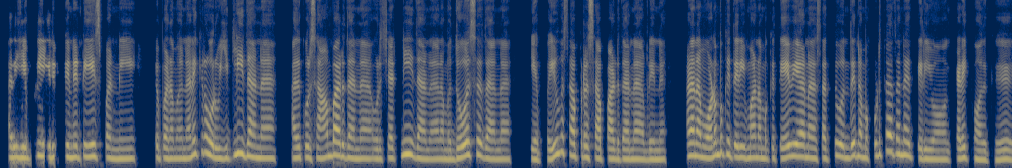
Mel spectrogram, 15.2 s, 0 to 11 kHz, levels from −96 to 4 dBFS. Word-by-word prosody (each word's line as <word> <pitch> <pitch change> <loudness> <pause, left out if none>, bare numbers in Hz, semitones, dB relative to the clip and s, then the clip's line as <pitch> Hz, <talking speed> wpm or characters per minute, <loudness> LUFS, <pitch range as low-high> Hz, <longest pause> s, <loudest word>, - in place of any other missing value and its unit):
அது 210 +1 +2
எப்படி 235 +6 -1
இருக்குன்னு 220 0 +1
டேஸ்ட் 230 0 +2
பண்ணி, 190 -1 0 0.4
இப்ப 205 0 -2
நம்ம 195 0 -1
நெனைக்கிறோம் 275 +4 +1
ஒரு 205 - +1
இட்லி 270 +10 +3
தான. 215 -2 +2 0.5
அதுக்கு 205 +1 -1
ஒரு 190 - -2
சாம்பார் 230 +5 +3
தான, 190 -1 0 0.2
ஒரு 190 - -3
சட்னி 205 +7 +1 0.2
தான, 185 -2 0 0.2
நம்ம 180 -1 -1
தோசை 255 +4 +3
தான, 180 -1 -2 0.5
எப்பயும் 185 - 0
சாப்பிடுற 235 -3 0
சாப்பாடு 190 -1 0
தான 185 0 +1
அப்படின்னு. 175 +1 -2 0.3
ஆனா 245 +2 +4
நம்ம 220 -3 +2
உடம்புக்கு 270 +4 +1
தெரியுமா? 210 -1 +1
நமக்குத் 195 -1 -5
தேவையான 225 -1 +3
சத்து 200 +3 -5
வந்து 215 +2 +1
நம்ம 210 -3 0
குடுத்தாத்தானே 270 +1 +1 0.2
தெரியும் 180 -1 -1 0.2
கெடைக்கும் 195 -2 -1
அதுக்கு. 170 +1 -4
205 Hz, 155 wpm, -24 LUFS, 185-235 Hz, 0.5 s, ஆனா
